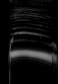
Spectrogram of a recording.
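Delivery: high loud celebratory whoop. Real, not acted. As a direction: whoop like a hype man. Whoop after punchline.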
